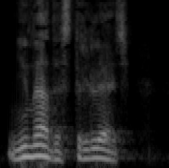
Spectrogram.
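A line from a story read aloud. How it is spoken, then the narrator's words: Trembling pleading voice. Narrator (Russian): дрогнувшим голосом попросил он еще раз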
